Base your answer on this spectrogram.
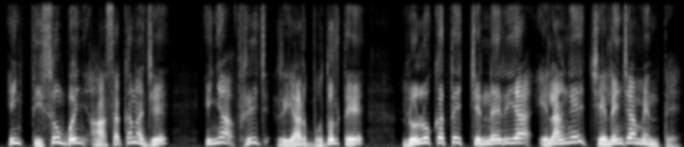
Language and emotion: Santali, surprised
